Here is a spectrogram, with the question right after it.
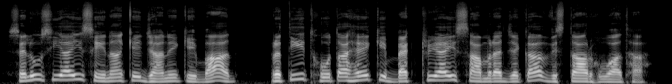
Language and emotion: Hindi, neutral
